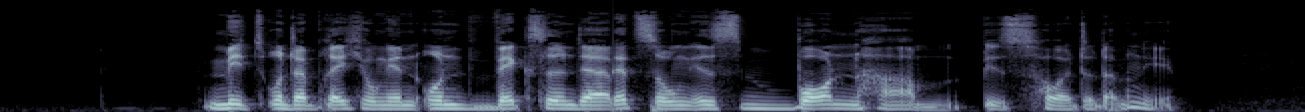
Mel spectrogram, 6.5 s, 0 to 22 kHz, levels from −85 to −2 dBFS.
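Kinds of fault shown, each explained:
Damaged data in a compressed stream: corrupted frames make the decoder lose sync, causing brief blips at 3.07 s, just after "und wechselnder", and 5.63 s.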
